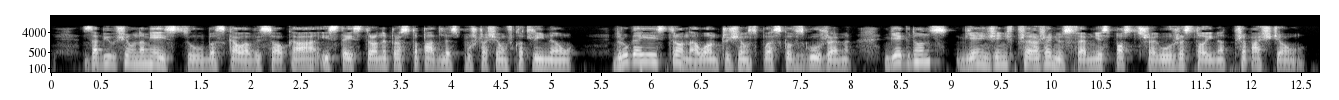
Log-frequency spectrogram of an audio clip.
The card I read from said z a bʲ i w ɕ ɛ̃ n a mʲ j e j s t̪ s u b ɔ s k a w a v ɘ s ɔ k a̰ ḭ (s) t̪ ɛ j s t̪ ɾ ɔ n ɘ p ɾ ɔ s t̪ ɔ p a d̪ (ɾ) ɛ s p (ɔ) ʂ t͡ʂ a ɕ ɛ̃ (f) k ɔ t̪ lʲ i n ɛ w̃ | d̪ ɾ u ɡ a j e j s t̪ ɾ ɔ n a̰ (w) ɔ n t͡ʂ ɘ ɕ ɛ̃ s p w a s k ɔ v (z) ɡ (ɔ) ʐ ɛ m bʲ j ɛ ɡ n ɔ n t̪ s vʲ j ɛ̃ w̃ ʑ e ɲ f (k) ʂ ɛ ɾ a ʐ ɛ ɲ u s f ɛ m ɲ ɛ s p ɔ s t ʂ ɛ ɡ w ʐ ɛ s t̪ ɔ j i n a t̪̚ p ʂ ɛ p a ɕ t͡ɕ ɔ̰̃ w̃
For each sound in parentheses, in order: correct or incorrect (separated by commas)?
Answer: correct, incorrect, incorrect, correct, correct, correct, incorrect, incorrect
